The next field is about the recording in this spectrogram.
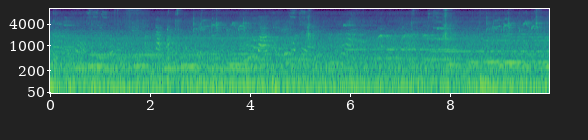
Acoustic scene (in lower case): park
